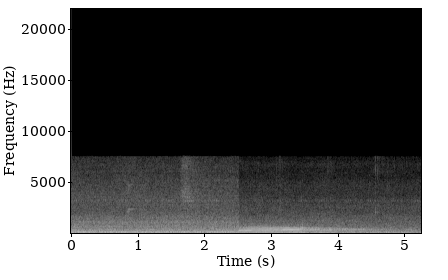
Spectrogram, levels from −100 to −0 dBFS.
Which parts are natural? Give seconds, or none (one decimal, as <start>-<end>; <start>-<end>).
1.4-5.3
